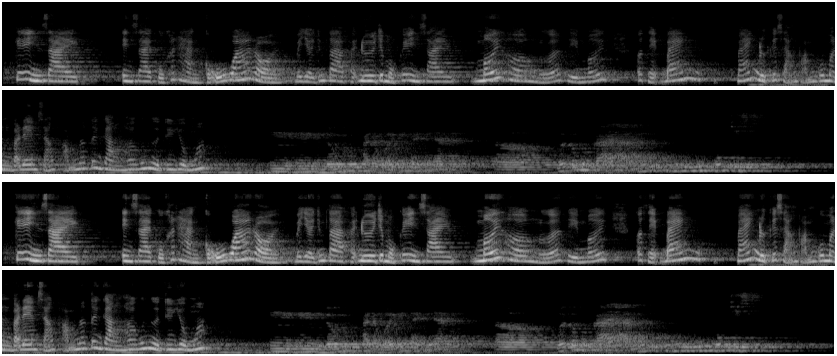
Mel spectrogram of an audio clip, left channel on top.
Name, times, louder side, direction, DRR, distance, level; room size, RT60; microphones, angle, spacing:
voice 1, 0.1-0.9 1.2-10.5, right 3 dB, 35° right, 0.3 m, -26 dB
Car / Engine, 7.5-14.5, equal, 5° right, 1.0 m, -48 dB
voice 2, 11.0-12.8 13.2-15.8, right 1 dB, 70° right, 3.0 m, -36 dB
27.0 x 17.5 x 2.5 m
head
